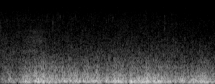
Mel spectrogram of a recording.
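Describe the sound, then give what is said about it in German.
A summer thunderstorm in the mountains gives a continuous low, heavy rumble of thunder, with a rain-like hiss layered over it throughout. No voices are heard. “Auch an noch so heißen Sommertagen kommt hier oben schnell mal ein Gewitter vorbei.”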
